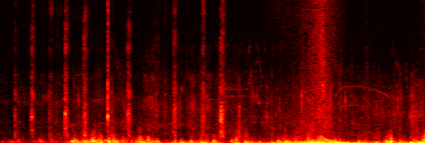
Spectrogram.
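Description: Ridden horse's hoofbeats at a fast gait over grass and dirt, a run of sharp clicks and thuds, with a low rumble of wind on the microphone growing louder near the end.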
